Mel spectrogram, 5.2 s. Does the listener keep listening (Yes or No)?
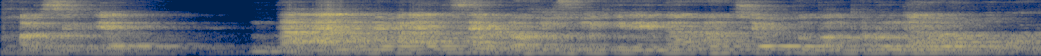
No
